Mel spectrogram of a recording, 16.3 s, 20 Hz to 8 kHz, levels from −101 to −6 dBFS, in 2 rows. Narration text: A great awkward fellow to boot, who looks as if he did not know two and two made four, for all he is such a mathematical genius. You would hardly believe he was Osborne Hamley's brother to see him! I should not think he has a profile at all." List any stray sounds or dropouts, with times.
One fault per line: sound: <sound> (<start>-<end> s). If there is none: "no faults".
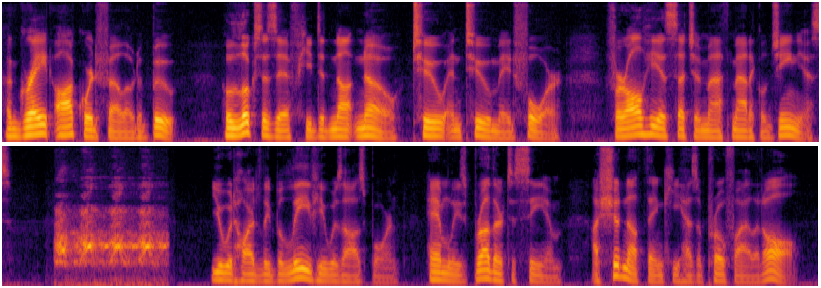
sound: bark (8.7-9.9 s)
